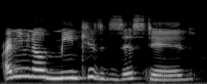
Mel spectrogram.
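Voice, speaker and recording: A woman's voice: sits high, lively intonation, normal speed. A young woman from the United States chatting casually as a podcast co-host, telling stories with lots of "like". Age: young adult. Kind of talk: casual chat.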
